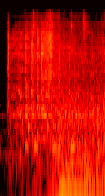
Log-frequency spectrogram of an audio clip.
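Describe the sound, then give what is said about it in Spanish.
A pickup truck's engine starts without its key, turning over and catching after a brief pause, then running with a rough, steady rumble. “Al fin pudieron poner en marcha la pickup y los sujetos se fueron.”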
